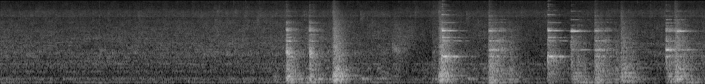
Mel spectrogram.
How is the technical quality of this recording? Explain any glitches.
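One glitch stands out. From 4.32 s to the end, a doubled audio track appears. An equal-level copy trails about a second behind, starting abruptly, likely from a second, slower capture path.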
